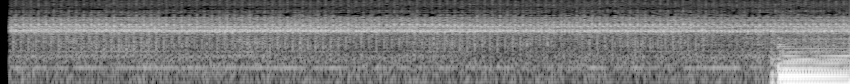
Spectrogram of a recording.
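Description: Steady whirring rattle of a film projector running, used as a sound effect, with a faint steady hum under it. Near the end, loud deep music notes begin.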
